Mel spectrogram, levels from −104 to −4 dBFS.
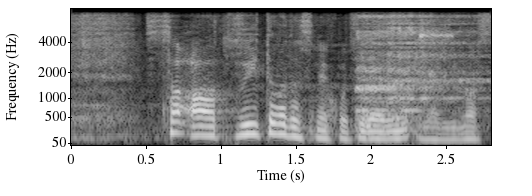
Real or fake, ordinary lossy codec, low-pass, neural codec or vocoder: fake; none; 7.2 kHz; codec, 16 kHz, 16 kbps, FreqCodec, smaller model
